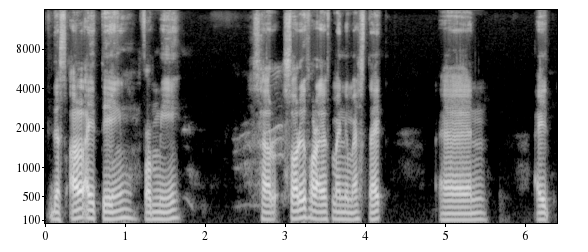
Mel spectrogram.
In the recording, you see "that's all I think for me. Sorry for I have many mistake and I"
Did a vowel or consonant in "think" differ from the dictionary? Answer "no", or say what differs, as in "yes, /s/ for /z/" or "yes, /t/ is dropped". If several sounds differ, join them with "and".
yes, /t/ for /θ/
